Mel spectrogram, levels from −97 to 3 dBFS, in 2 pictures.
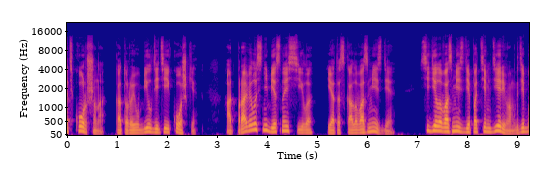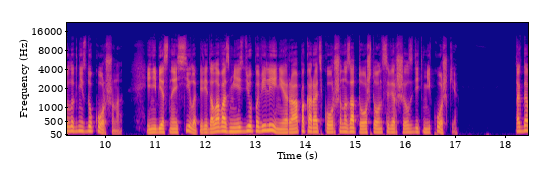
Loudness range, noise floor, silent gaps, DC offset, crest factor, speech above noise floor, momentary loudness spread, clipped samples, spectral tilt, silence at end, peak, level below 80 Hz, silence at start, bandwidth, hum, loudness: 6 LU; -86 dBFS; none; under 0.1%; 18 dB; 61 dB; 11 LU; under 0.1%; -5.5 dB/octave; 0 s; -6 dBFS; -54 dBFS; 0 s; 13.5 kHz; none; -25 LUFS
